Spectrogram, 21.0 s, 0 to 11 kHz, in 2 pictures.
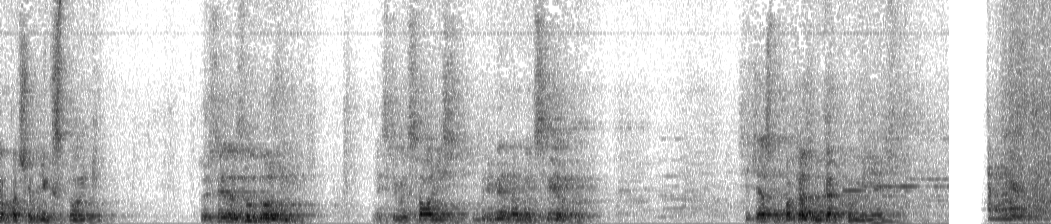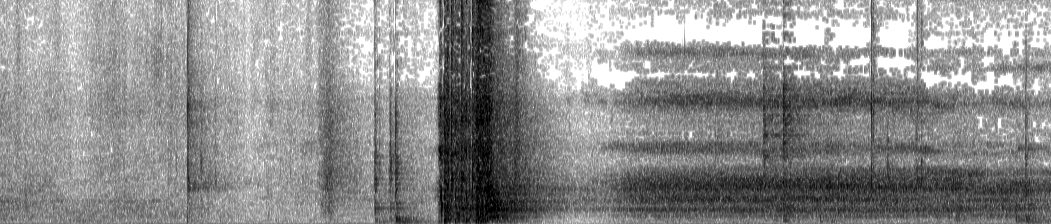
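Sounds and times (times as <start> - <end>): impact wrench rattling burst: 14.8 - 21.0
steady hiss: 15.8 - 21.0.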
